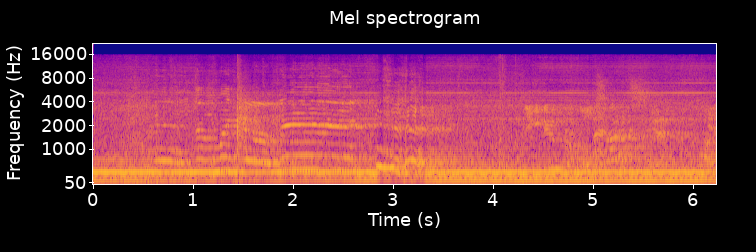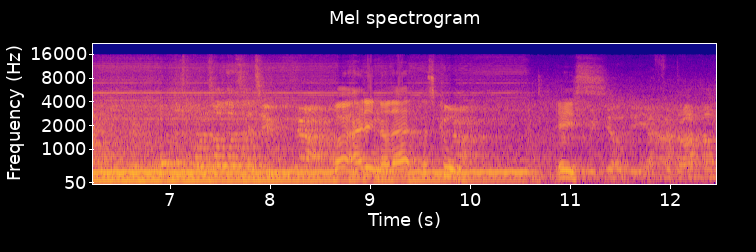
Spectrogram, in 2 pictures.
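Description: Rotary two-post car lift's electric hydraulic pump motor running with a steady hum as it raises a car, cutting off suddenly near the end.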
